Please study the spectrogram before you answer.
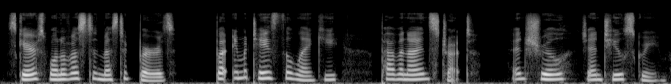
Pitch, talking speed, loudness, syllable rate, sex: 230 Hz, 145 wpm, -18 LUFS, 5.2 syllables/s, female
